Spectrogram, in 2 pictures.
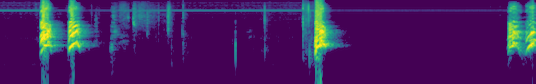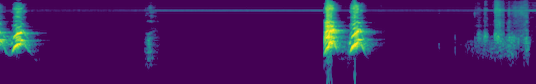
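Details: Playful barking from a dog that has claimed a pair of old shoes, with scattered bursts of two to three sharp barks separated by pauses, plus faint soft rustles and a few small knocks between them.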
